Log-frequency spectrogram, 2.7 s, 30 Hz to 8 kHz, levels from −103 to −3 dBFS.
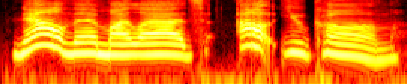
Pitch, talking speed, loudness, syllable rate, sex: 245 Hz, 155 wpm, -15 LUFS, 3.7 syllables/s, female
